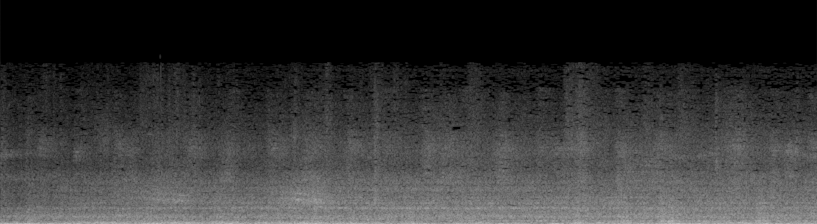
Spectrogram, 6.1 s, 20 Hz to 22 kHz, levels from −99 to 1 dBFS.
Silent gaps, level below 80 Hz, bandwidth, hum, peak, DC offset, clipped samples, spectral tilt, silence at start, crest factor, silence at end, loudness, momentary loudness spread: none; -32 dBFS; 14.5 kHz; none; -16 dBFS; under 0.1%; under 0.1%; -5 dB/octave; 0 s; 14 dB; 0 s; -32 LUFS; 3 LU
